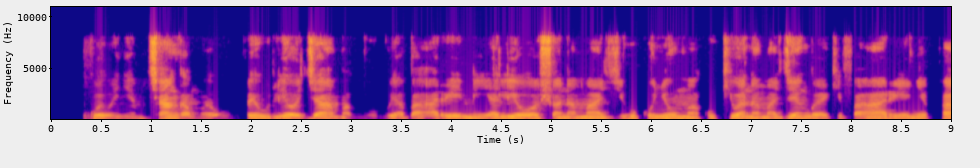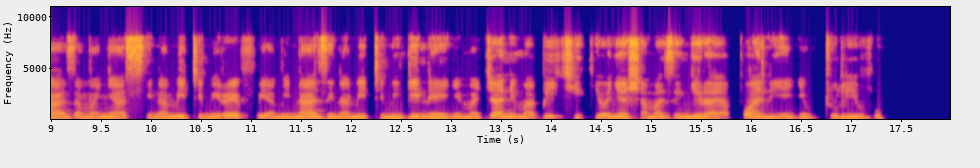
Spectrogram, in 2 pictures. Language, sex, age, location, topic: Swahili, male, 25-35, Mombasa, agriculture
